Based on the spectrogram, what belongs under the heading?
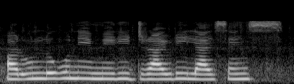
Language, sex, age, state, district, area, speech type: Urdu, female, 18-30, Bihar, Madhubani, rural, spontaneous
